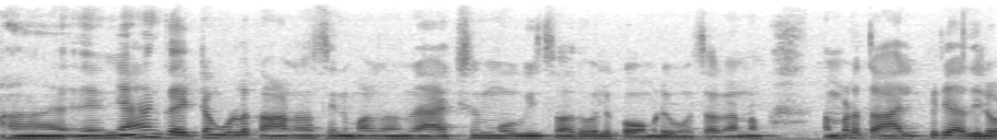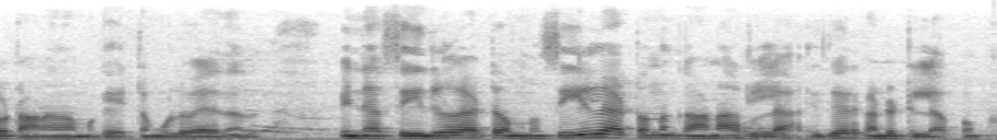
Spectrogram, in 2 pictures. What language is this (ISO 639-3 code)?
mal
